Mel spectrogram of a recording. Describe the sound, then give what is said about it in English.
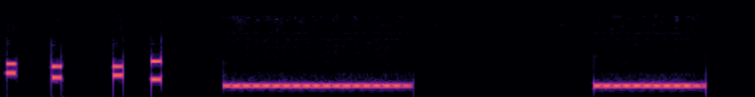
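Telephone tones as a call is placed: four short keypad dialing beeps in quick succession, followed by two long, steady electronic tones separated by a pause of silence. “All right, I'm going to dial number right now. Here we go.”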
